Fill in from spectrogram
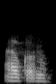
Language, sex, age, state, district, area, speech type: Odia, female, 60+, Odisha, Gajapati, rural, conversation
